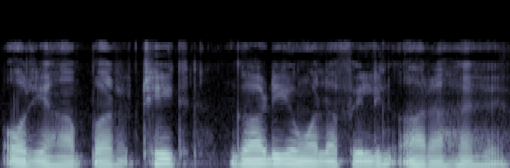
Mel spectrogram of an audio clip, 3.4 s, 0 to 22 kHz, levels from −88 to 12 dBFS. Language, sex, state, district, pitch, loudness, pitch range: Maithili, male, Bihar, Bhagalpur, 100 Hz, -15 LUFS, 95-115 Hz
